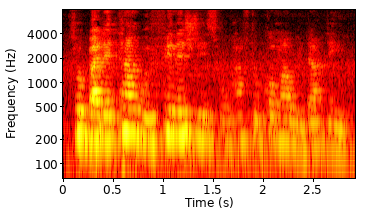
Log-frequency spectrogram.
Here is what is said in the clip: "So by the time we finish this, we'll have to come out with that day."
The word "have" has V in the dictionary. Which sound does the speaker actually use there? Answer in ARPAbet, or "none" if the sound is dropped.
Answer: F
